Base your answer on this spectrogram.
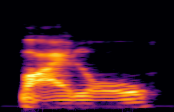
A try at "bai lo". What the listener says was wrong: Maybe you kind of pronounced it a little wrong. Try to work on your vowels a little more. Relax on the vowels.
